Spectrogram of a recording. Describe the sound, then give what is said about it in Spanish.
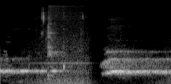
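A dog barks in two drawn-out, tonal, almost howling calls separated by a brief pause, fairly loud and with no one talking. “mi perro está ladriladre, no sé quién esté afuera”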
